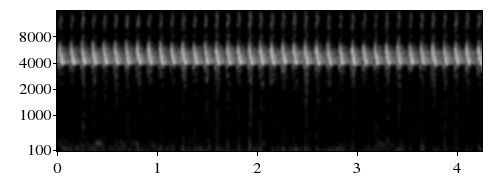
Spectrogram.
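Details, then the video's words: A bar-winged prinia (rice-field prinia) gives a long cililin-style song, a fast, steady run of high, sharp chirps about seven notes a second, held evenly with no other sounds; recording is meant for training prinias. "Masteran Ciblek Sawah Isian Cililin Panjang"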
